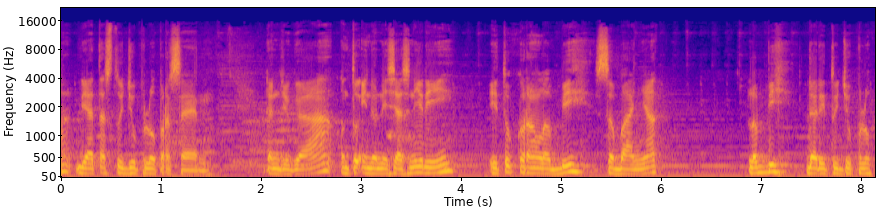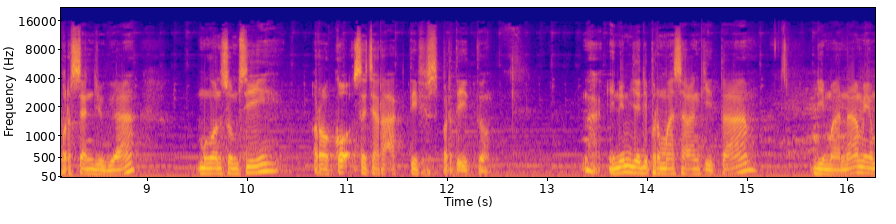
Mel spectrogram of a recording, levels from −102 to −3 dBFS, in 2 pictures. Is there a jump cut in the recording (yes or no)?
no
